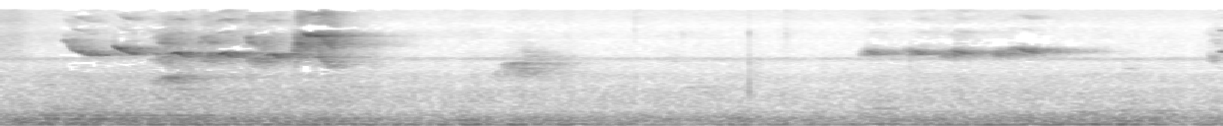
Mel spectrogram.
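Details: Double-collared seedeater in a three-bird regional song contest; a brief burst of high, fast twittering notes opens, then a fainter, thin sustained phrase follows later, against steady low-pitched background noise.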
